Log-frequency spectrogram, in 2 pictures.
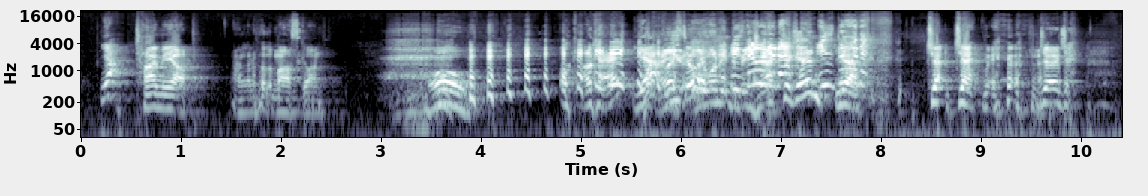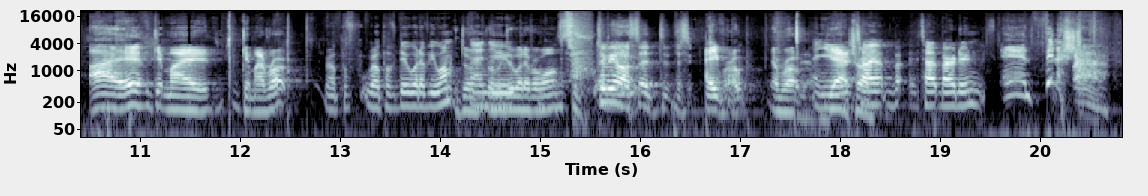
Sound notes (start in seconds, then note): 3.5 verrry suspicious laugh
